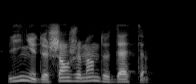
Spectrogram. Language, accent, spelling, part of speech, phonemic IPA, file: French, France, ligne de changement de date, noun, /liɲ də ʃɑ̃ʒ.mɑ̃ də dat/, LL-Q150 (fra)-ligne de changement de date.wav
- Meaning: International Date Line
